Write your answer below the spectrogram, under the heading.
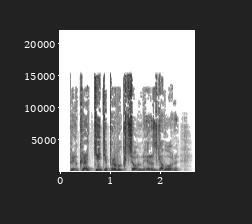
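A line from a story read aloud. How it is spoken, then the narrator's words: Nervous exclamation. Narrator (Russian): нервно воскликнул Браматун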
